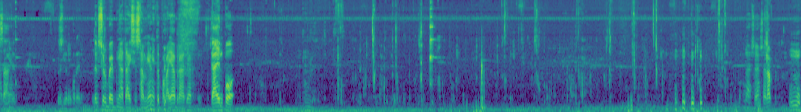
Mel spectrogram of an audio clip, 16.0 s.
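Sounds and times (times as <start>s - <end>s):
steady low rumble: 0.0s - 16.0s
people chewing food: 3.1s - 16.0s
mouth smacks and clicks: 6.7s - 14.7s.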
